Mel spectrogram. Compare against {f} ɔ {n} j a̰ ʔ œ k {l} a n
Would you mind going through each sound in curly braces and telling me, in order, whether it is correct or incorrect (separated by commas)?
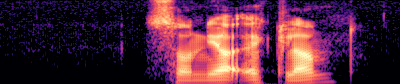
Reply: incorrect, correct, correct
